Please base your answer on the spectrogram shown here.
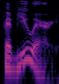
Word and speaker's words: February: Make sure that first R is audible.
